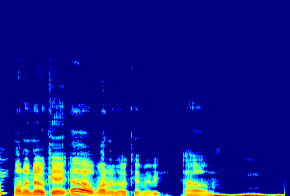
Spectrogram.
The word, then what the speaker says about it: Mononoke: but I am going to go see Princess Mononoke in theaters today. So, that's fun. Is Is it Mononoke? Not Mononoke? Mononoke? Mononoke. Oh, Mononoke movie.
